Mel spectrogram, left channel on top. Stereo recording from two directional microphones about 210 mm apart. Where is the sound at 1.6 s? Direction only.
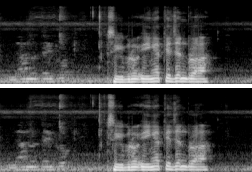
15° left (ahead or behind).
